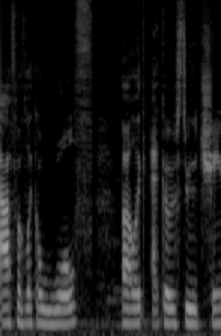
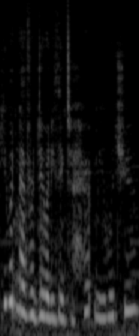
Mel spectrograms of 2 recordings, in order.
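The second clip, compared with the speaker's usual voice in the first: sugary, sweet, innocent-sounding, pitched-up voice; 7 semitones higher, 3 dB quieter than usual. Voicing a character making herself small to another character: sweetly. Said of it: "looks at you sweetly".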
